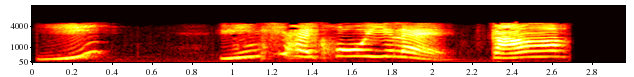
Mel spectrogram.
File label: gang3, woman; guizhou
